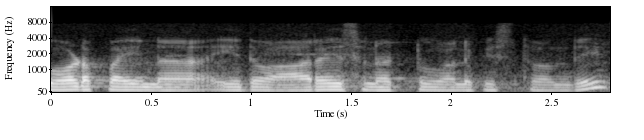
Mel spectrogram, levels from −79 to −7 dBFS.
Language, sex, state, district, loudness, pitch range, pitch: Telugu, male, Andhra Pradesh, Chittoor, -19 LUFS, 120-135 Hz, 125 Hz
